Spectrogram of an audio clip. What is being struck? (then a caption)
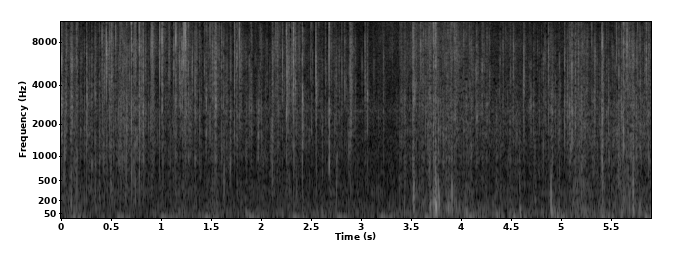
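Ball of thin plastic cling wrap. A ball of clear, thin, crumpled plastic cling wrap is squeezed and crinkled with both hands. It makes a steady run of dense, bright crackles and sharp little snaps, mostly in the high range with little low end, and each crackle dies away almost instantly.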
